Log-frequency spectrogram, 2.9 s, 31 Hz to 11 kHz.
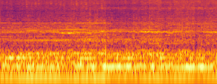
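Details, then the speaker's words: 1940 Ford pickup resto rod, Ford V8 with a mild cam, AOD automatic, 9-inch rear and serpentine belt drive: deep, steady, smooth burble at idle with a faint lope through the exhaust tips, no knocks or ticks. "these make tips give it a really nice sound um we'll show you it idling up here"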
